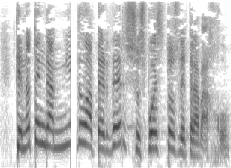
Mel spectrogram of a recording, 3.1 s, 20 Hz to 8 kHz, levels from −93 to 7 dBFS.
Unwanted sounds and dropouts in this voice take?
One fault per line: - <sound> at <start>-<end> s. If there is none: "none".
- dropout at 0.9-1.0 s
